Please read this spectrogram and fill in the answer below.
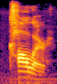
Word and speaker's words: collar: Okay, that is collar. Okay? And remember, this O is more like an ah sound. So collar. Okay?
